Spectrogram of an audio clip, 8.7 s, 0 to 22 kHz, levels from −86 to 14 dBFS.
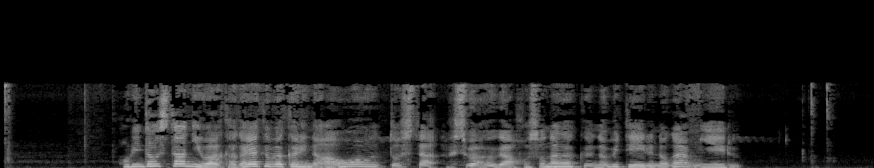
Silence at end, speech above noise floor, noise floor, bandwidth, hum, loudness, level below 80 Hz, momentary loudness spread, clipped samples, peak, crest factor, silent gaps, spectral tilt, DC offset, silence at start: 0.45 s; 41 dB; -62 dBFS; 11.5 kHz; none; -21 LUFS; -60 dBFS; 10 LU; under 0.1%; -4 dBFS; 18 dB; none; -4 dB/octave; under 0.1%; 0.05 s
